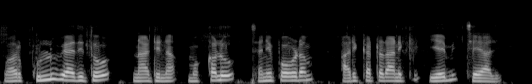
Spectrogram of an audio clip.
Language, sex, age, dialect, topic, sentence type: Telugu, male, 56-60, Central/Coastal, agriculture, question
